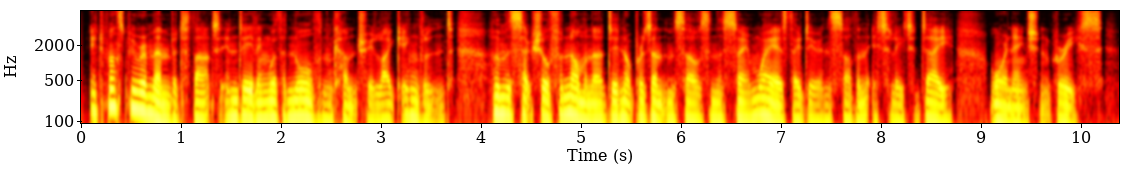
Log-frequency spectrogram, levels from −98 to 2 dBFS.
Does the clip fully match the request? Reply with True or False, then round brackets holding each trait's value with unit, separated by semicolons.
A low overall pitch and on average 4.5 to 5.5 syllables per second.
False (105 Hz; 6.1 syllables/s)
